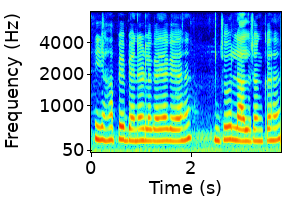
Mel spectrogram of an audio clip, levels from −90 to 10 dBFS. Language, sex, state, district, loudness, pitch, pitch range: Hindi, female, Jharkhand, Deoghar, -13 LUFS, 255 Hz, 245-275 Hz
